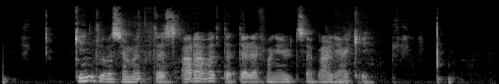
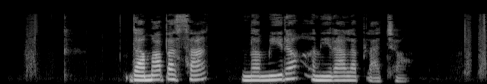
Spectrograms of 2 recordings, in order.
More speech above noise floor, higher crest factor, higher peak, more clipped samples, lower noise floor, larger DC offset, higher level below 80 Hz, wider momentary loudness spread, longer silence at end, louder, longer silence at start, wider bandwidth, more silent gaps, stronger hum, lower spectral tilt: second, 23 dB vs 43 dB; about the same, 26 dB vs 22 dB; about the same, -2 dBFS vs -2 dBFS; neither; second, -48 dBFS vs -64 dBFS; neither; first, -58 dBFS vs -72 dBFS; first, 20 LU vs 16 LU; first, 0.45 s vs 0 s; second, -25 LUFS vs -21 LUFS; second, 0.05 s vs 0.25 s; first, 16.5 kHz vs 11.5 kHz; neither; neither; second, -3.5 dB/octave vs -5.5 dB/octave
